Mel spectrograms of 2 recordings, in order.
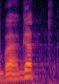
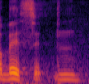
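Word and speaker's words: Behçet: طبعا وعندنا في مصر كتير جدا اكتشفوه راجل تركي اسمه بهجت، وطبعا هم بينطقوا بهست. او حورت الى بهست في المراجع العلميه.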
